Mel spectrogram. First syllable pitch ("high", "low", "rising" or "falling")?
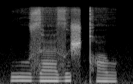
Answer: low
